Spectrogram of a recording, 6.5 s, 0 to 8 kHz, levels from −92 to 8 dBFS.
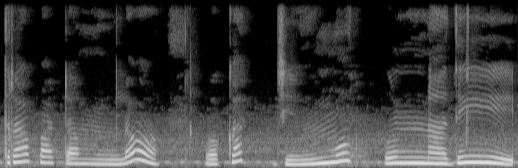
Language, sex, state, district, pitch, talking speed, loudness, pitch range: Telugu, female, Andhra Pradesh, Sri Satya Sai, 270 Hz, 45 wpm, -11 LUFS, 230-300 Hz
